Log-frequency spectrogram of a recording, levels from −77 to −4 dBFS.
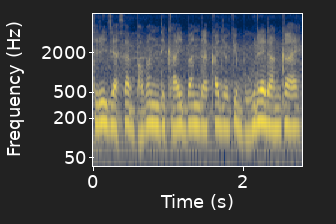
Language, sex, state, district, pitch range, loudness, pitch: Hindi, male, Chhattisgarh, Bilaspur, 150-165 Hz, -17 LUFS, 155 Hz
